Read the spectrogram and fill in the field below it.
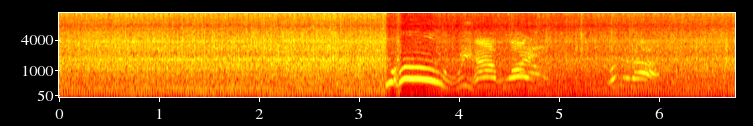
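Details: Massey Harris 81 tractor, first start in 15 years, with an engine-driven generator (about 5300 W, unused since the tractor sat) powering a plugged-in light: steady low engine drone holding an even beat under the light load, voice midway; running normally.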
